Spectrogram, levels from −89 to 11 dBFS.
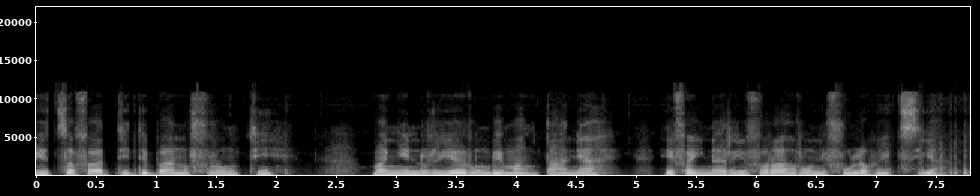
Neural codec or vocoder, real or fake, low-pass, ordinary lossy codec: none; real; 10.8 kHz; Opus, 24 kbps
